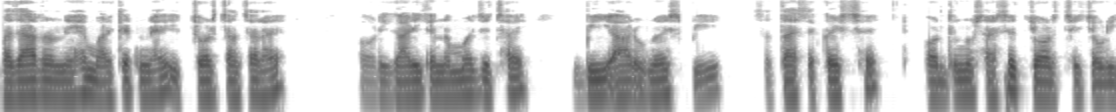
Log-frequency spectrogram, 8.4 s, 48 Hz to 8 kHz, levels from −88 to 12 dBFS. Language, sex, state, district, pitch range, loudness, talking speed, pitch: Maithili, male, Bihar, Samastipur, 100-110 Hz, -27 LUFS, 245 wpm, 105 Hz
